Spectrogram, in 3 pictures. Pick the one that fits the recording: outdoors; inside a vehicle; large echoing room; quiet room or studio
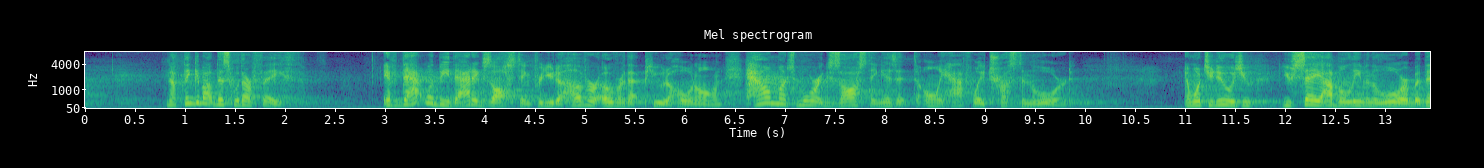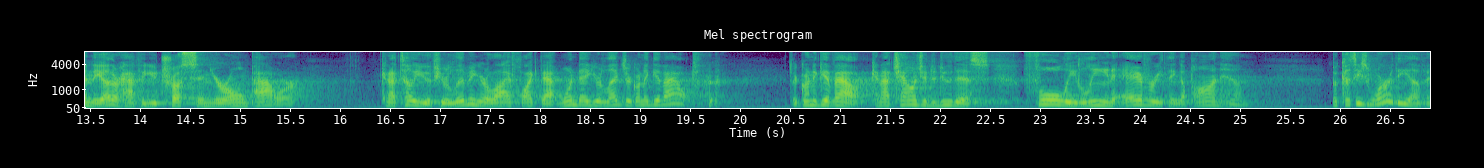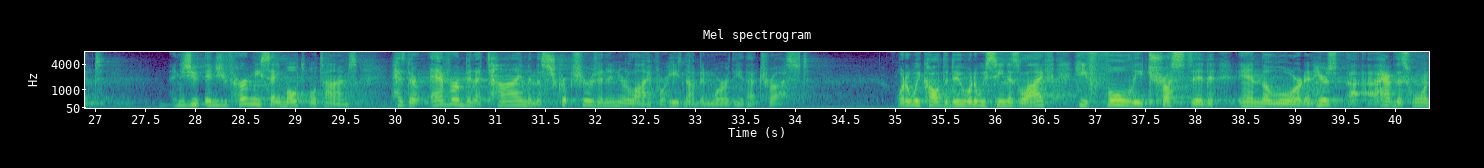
large echoing room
